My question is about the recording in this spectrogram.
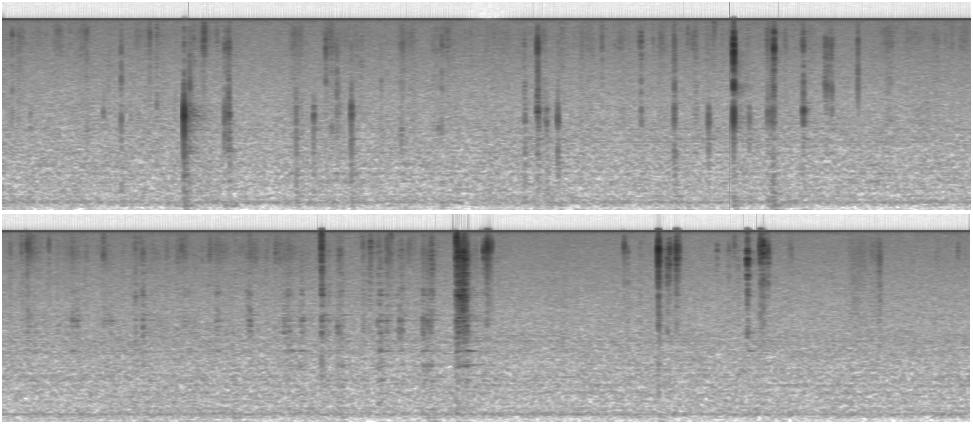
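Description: Sparse small metallic clicks and taps as the parts of a Weihrauch spring air rifle are handled while the breech pivot bolt and its washer are taken out. The sharpest clicks come about a second and a half in and about five and a half seconds in, with a short flurry near eleven seconds.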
